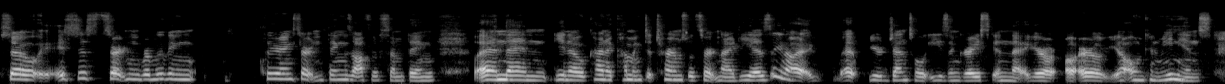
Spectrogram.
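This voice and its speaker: At a moderate pace, a woman in an ordinary speaking voice keeps a medium pitch and ordinary pitch variation. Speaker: psychic reader and healer. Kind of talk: spiritual reading. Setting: livestream.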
